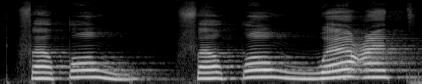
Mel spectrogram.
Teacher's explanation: Maka jangan ditahan karena ini bukan idgham bighunah. Wau tasydid cukup dibaca menggunakan nabr. Artinya kita meninggikan intonasi suara kita. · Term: nabar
